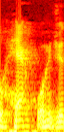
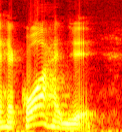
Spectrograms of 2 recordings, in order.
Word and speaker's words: recorde: ela é a penúltima como por exemplo recorde né que o pessoal fala muito recorde não é o certo é recorde rubrica quadro caneta Leonardo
